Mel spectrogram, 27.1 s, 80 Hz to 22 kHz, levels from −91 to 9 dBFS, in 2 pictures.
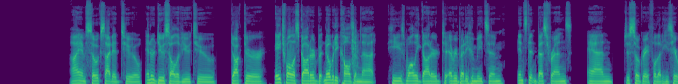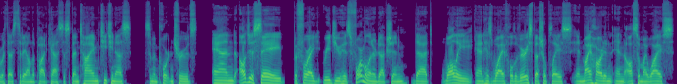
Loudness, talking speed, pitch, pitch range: -19 LUFS, 175 wpm, 115 Hz, 110-125 Hz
